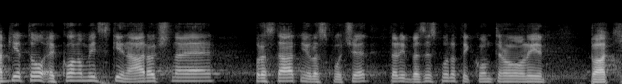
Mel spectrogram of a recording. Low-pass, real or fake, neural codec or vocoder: 7.2 kHz; fake; codec, 16 kHz, 1.1 kbps, Voila-Tokenizer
